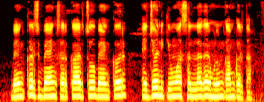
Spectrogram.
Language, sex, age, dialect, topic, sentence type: Marathi, male, 25-30, Southern Konkan, banking, statement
